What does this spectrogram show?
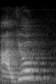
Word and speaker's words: ayo: 我们来听一下 ayo，好，那下面一个 O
